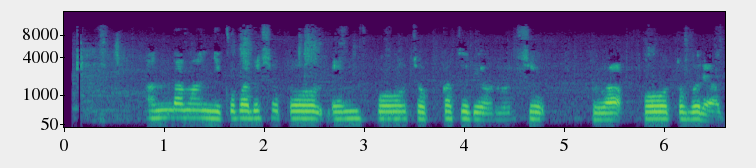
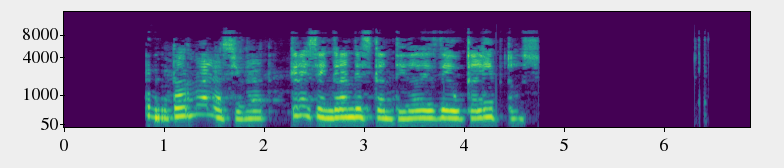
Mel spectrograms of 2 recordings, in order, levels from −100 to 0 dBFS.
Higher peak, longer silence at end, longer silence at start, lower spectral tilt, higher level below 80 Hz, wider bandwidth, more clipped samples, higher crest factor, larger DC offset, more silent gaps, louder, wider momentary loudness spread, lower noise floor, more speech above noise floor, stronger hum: second, -10 dBFS vs -2 dBFS; second, 0.05 s vs 2.15 s; second, 0.15 s vs 0.8 s; about the same, -6 dB/octave vs -5 dB/octave; about the same, -68 dBFS vs -64 dBFS; first, 10.5 kHz vs 9.4 kHz; neither; about the same, 16 dB vs 16 dB; neither; neither; second, -27 LUFS vs -16 LUFS; about the same, 14 LU vs 15 LU; second, -49 dBFS vs under -90 dBFS; second, 23 dB vs over 74 dB; neither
